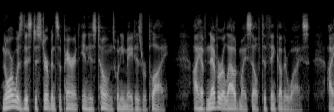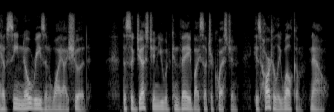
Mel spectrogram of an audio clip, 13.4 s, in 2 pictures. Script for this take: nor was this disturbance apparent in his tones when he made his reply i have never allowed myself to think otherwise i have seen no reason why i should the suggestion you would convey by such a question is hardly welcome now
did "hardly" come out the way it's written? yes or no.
no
